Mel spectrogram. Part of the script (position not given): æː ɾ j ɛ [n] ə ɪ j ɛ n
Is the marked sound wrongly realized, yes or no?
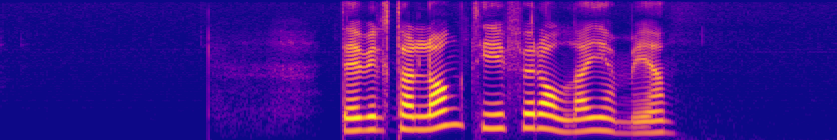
yes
